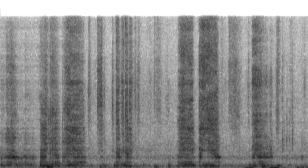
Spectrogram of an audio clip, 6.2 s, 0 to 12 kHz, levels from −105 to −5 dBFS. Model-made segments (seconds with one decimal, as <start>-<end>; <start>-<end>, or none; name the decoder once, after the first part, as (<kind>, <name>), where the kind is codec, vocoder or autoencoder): 0.0-1.4 (codec, SNAC)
